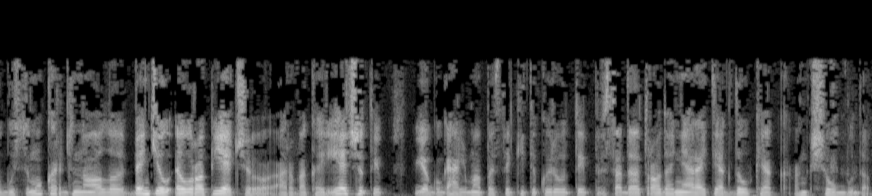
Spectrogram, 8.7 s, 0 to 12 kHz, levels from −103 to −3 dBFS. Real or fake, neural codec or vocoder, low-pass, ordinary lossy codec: real; none; 10.8 kHz; MP3, 32 kbps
